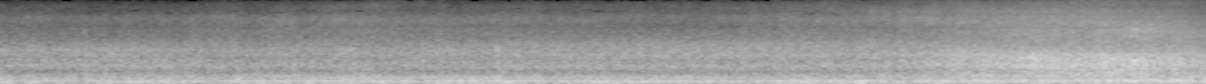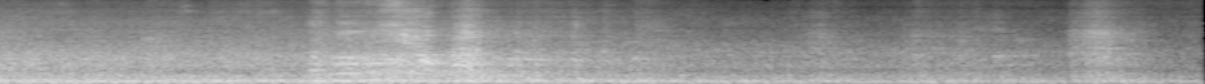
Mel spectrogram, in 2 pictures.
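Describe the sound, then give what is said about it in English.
Dash cam recording of steady, loud road rumble from a moving vehicle, with a swell of noise midway and two short, gritty bursts toward the end as the truck in front of the dash cam drifts slightly off the road. “The truck in front of the dash cam does just a little drift.”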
